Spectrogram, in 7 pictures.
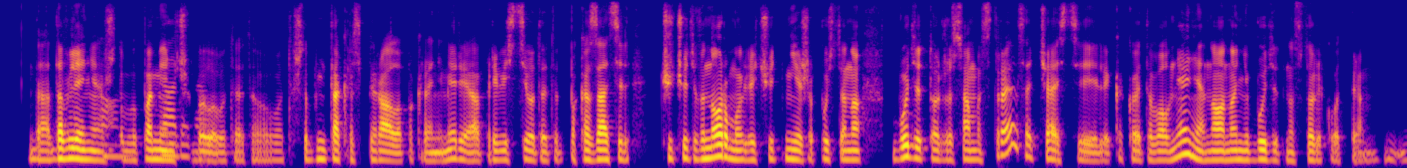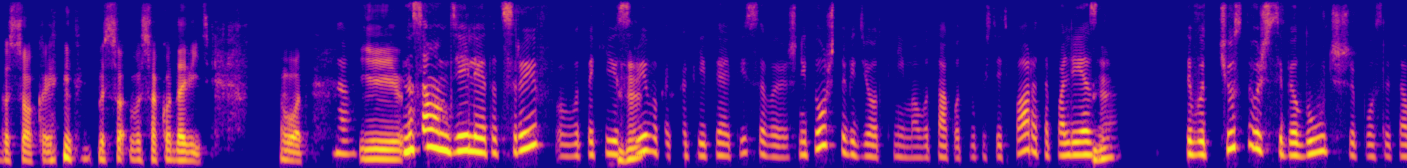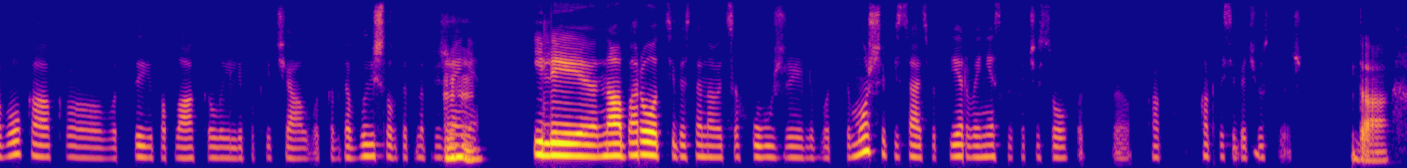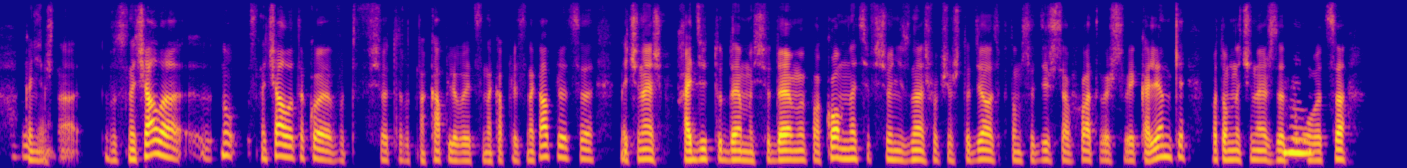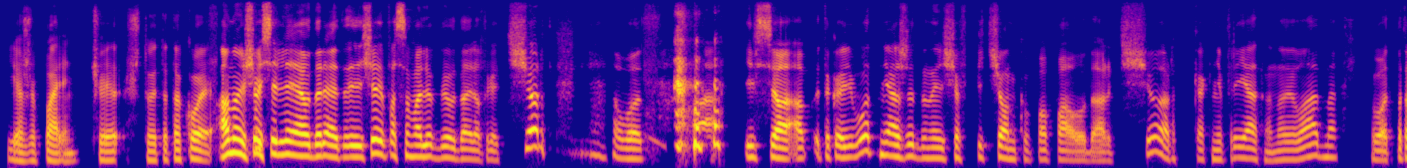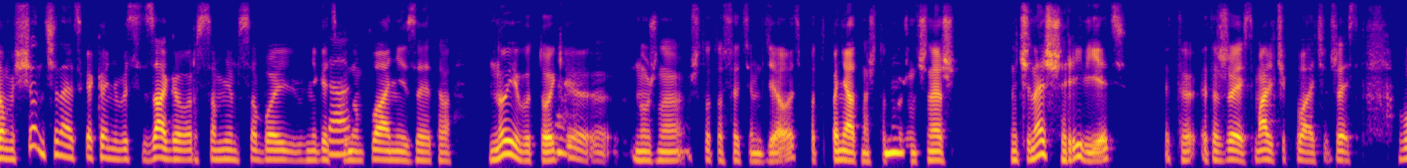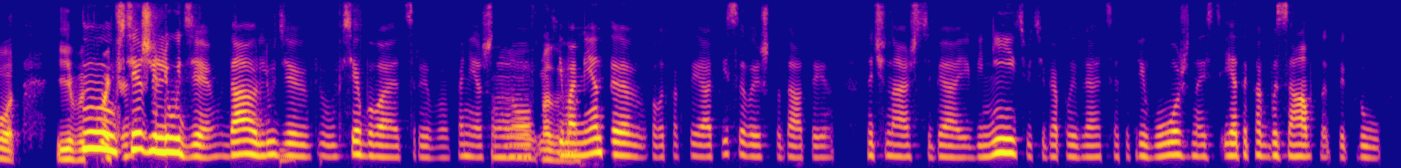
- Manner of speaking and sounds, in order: tapping; chuckle; other background noise; laugh; other noise
- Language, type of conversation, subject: Russian, podcast, Как справляться со срывами и возвращаться в привычный ритм?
